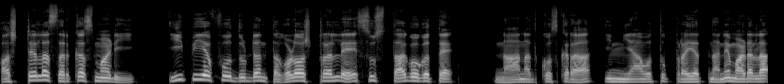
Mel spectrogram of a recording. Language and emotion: Kannada, disgusted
